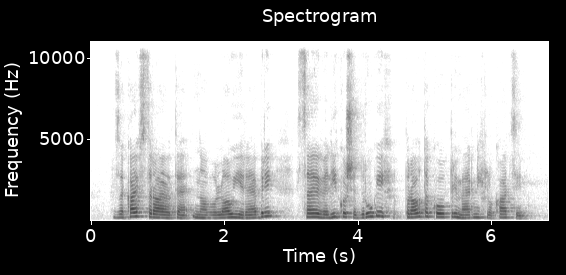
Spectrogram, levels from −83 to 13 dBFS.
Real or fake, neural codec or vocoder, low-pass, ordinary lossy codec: fake; vocoder, 22.05 kHz, 80 mel bands, Vocos; none; none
